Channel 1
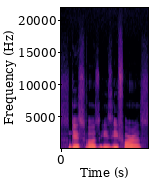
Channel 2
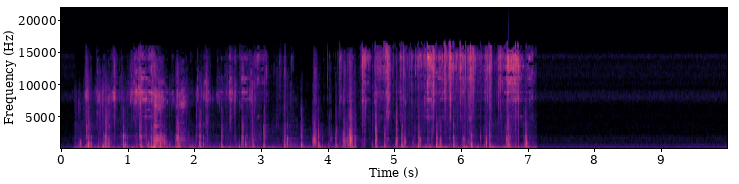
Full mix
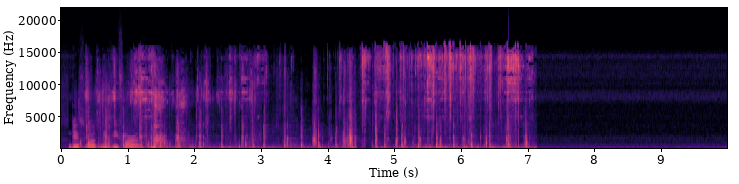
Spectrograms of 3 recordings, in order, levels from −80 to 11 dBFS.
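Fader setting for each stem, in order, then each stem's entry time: -6.0 dB, +3.0 dB; 0.00 s, 0.00 s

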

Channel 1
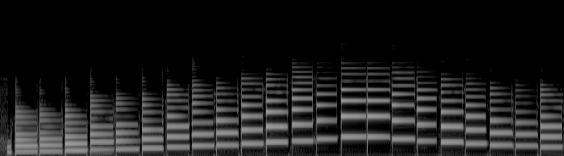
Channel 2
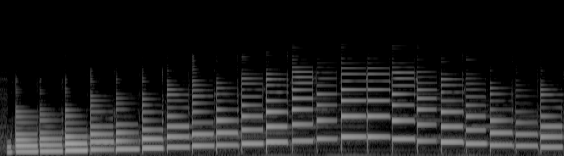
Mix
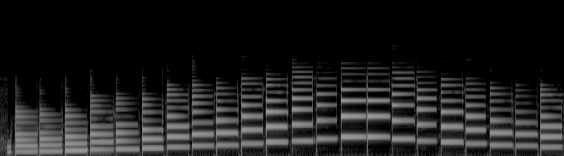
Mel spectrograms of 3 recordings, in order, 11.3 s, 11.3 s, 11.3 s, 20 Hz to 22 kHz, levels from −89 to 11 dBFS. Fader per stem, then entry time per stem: 0.0 dB, -13.0 dB; 0.00 s, 0.00 s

